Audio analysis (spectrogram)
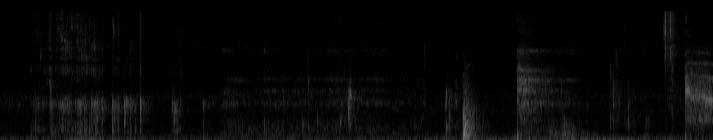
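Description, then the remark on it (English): Quiet slurping sips of hot tea, with soft mouth noises, a distinct gulp midway, and a few faint clinks, no talking. “I'm gonna take another sip of my tea.”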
